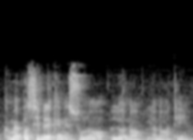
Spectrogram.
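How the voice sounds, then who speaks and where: A man's voice: medium pitch, very animated, fast, darkish tone. An Italian man streaming a role-play game, voicing the dialogue choices and commenting as he goes. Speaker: gameplay streamer. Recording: slightly dull, game music faintly behind. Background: game music.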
